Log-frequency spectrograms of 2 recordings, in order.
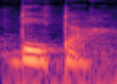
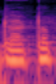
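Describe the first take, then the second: First: The first vowel sounds like 'ay'. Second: The first vowel sounds like 'ah'. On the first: The speaker calls it right. "इसका सही pronunciation होगा डेटा" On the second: The speaker calls it wrong. "अगर आप इसको डाटा pronounce करते हो तो वो गलत है"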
